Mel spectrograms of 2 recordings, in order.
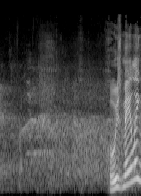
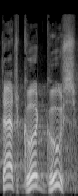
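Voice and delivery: slow savoring; 4 dB quieter, much slower than usual. Acted. S0 savours the goose in character.

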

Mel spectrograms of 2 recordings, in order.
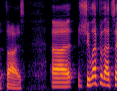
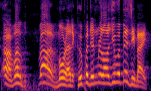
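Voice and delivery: mock sergeant; 7 semitones higher than usual. Answering Cooper's excuse as the sergeant, higher mock British. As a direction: play the fooled sergeant, mock polite.

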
